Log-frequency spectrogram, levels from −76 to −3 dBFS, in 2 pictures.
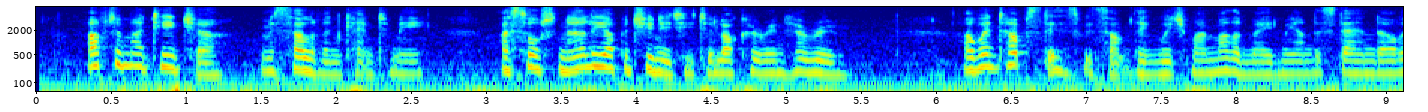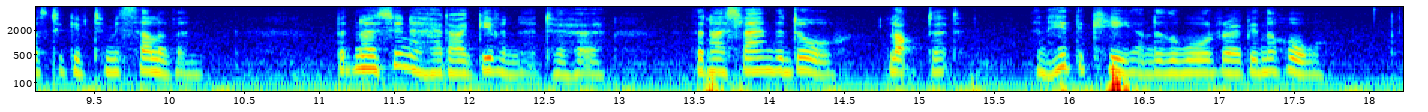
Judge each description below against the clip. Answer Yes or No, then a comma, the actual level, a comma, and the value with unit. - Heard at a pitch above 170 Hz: Yes, medium, 185 Hz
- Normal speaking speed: No, fast, 210 wpm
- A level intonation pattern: No, average, 3.5 semitones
